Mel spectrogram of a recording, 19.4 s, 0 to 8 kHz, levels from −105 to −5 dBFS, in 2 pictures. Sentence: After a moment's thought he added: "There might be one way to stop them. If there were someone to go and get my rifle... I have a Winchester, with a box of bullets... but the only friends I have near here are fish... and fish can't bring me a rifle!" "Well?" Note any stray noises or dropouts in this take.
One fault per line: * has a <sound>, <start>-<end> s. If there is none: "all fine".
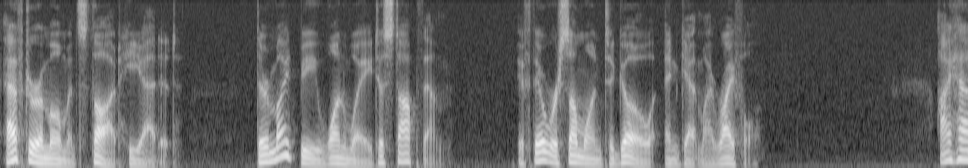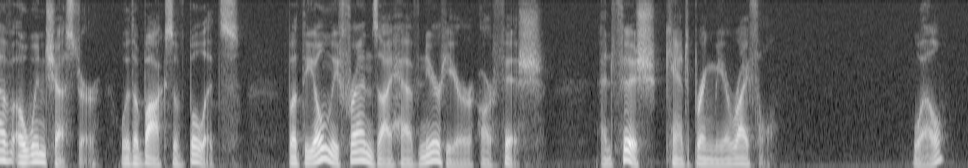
all fine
